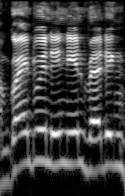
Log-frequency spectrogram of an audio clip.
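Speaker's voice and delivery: put-on Indian accent, wedding pronounced vetting. Speaker showing an accent they find easy to do: Indian accent. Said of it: "one of the easiest ones for me to do is the Indian accent".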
